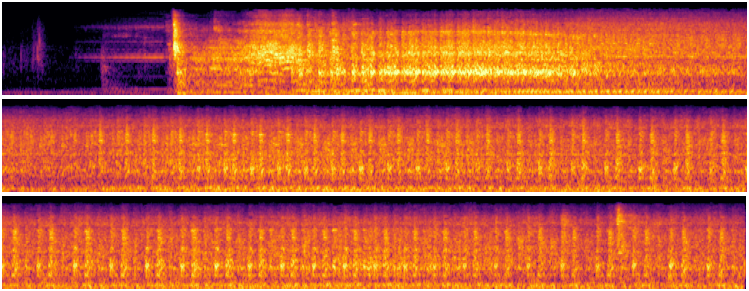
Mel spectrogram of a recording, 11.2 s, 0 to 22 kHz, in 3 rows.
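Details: Old Detroit Diesel 6-71 two-stroke, last run before removal: cranks, catches and settles into a rough, uneven beat with a regular skip about four a second and heavy shaking; one cylinder not firing, dumping raw fuel out the exhaust.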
